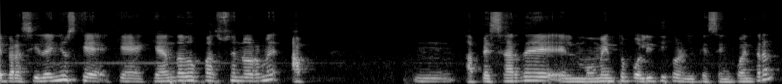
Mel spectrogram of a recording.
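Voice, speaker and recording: An author and therapist with a Mexican accent gives an academic talk on his book, full of fillers, repeated words and check-ins with his listeners. His voice is a little high, and a faint hiss or hum runs under the recording.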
